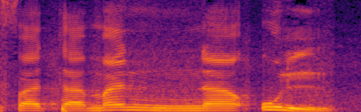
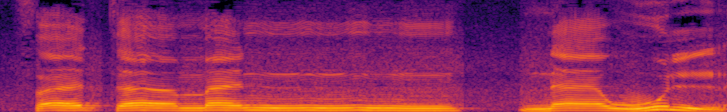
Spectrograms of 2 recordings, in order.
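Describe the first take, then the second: First: A glottal stop comes before the final 'ul'. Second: A w sound comes before the final 'ul'. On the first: The speaker calls it wrong. "Jangan sebut Fataman Naul. Fataman Naul itu huruf hamzah" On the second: The speaker calls it right. "ni sebut wul, W U L"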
